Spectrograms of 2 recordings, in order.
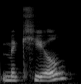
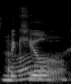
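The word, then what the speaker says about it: Michiel: And his first name is pronounced McKeel, even though it's spelled kind of like you'd pronounce it Michael. But it's McKeel Huseman.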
